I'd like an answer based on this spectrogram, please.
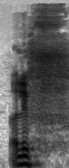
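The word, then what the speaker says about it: ألف: আলিফ, আলিফ, আলিফ, আলিফ। উপরের সামনের 2 দাঁতের আগা এবং নিচের টুটের পেটের সঙ্গে লাগিয়ে উচ্চারিত হবে আলিফ, আলিফ, আলিফ।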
